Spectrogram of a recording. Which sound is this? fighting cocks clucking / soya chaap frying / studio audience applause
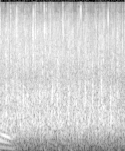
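studio audience applause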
